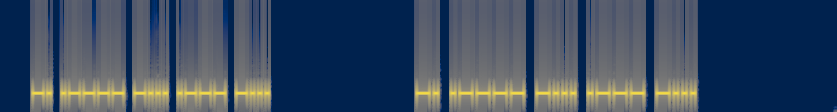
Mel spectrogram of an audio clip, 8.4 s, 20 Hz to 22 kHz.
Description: Morse code, heard as a keyed tone, about 35 wpm, 700 Hz. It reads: N1BJB N1BJB
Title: Speed Racing - USA 1x3 Call Signs 28wpm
